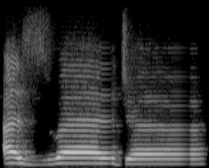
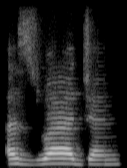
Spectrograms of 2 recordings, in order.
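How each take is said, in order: First: "Azwaja" with a long held final ja, no n; alif madda ending. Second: "azwajan" ending in a short jan with n sounded; read as written. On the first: Teacher showing the end of the ayah, drawn-out "ja". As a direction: stretch wa, then hold ja longer and level. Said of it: "read it as alif madda". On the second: Teacher showing the reading to avoid, n sounded in "azwajan". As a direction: close "azwajan" on the noon, last vowel unstretched. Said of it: "not going to read it as it is written". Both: Shown as a demonstration.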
